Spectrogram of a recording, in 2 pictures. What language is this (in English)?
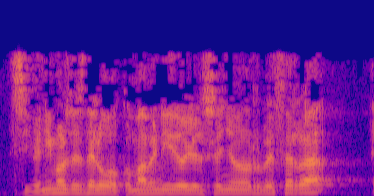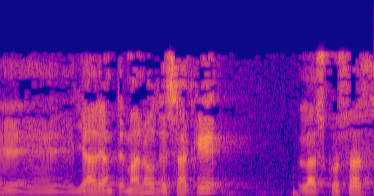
Spanish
